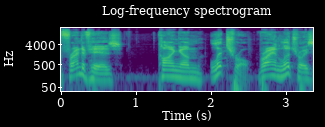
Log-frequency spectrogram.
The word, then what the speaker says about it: Littrell: Somebody said, yeah, you were pronouncing Littrell wrong. It's Littrell, like Littrill. Lit and then trill.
